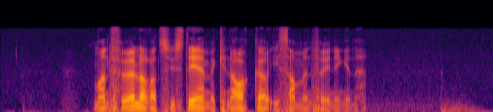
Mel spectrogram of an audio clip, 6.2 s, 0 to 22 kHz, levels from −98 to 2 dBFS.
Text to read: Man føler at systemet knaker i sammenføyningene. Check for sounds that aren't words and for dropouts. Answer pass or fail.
pass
